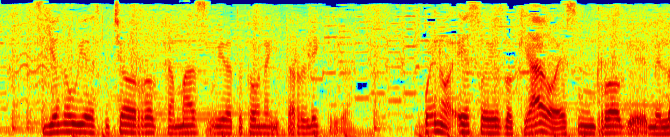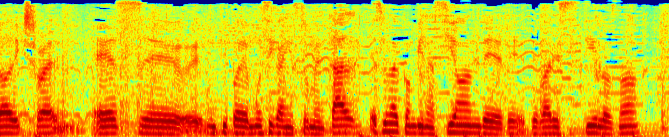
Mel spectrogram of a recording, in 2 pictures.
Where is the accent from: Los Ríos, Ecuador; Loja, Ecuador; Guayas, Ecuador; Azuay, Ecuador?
Loja, Ecuador; soy de Loja y bueno, me dedico a la música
